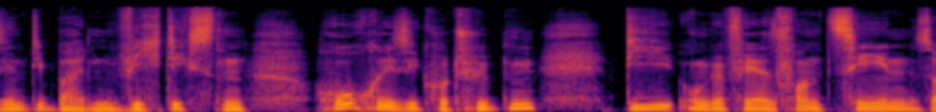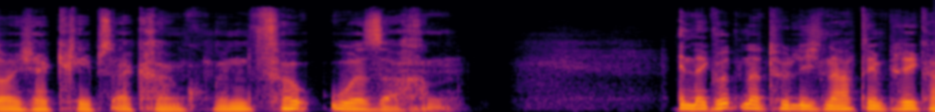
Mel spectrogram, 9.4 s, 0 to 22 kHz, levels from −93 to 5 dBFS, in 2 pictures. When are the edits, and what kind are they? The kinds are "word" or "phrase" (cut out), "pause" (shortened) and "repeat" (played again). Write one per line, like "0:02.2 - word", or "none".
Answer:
0:03.4 - word
0:03.9 - word
0:08.2 - word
